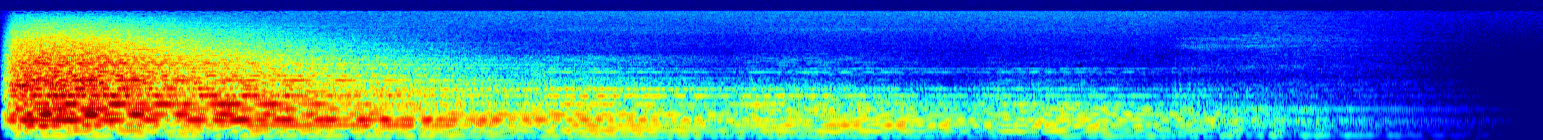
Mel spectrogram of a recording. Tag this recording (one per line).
stretching
transformation
trombone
